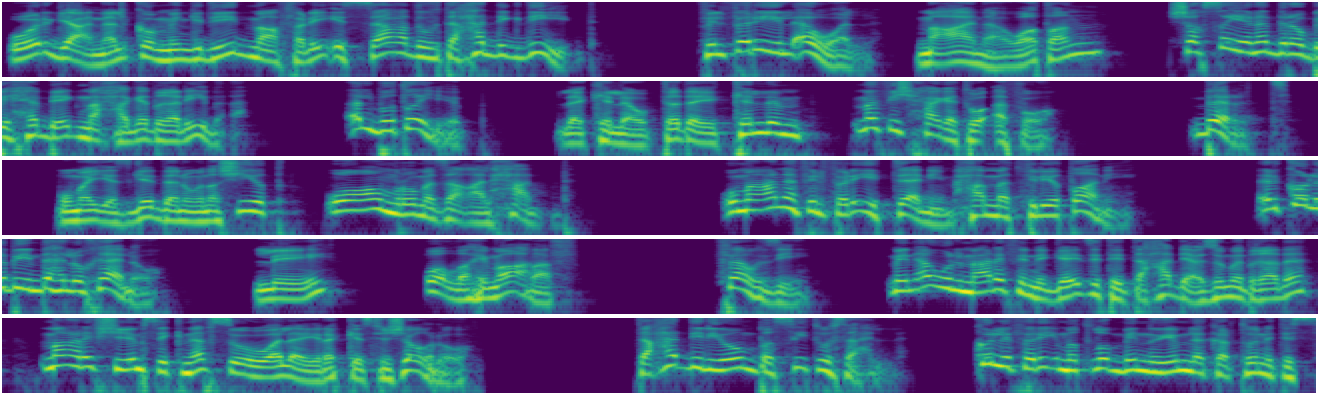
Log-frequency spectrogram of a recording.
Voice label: Egyptian Accent; AD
